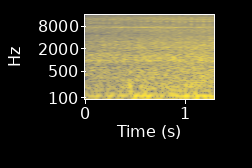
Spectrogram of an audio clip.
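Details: 318 V8 with EZ-EFI self-tuning injection, which does not control ignition, on a swap-meet throttle body. Short stretch of steady, even idle under a fair bit of hiss, no stumble or miss: smooth and healthy.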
